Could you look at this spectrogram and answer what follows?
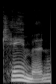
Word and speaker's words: Cayman: Their cabbies spoke in a unique draw and pronounced cayman with the emphasis on the men part.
